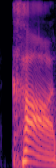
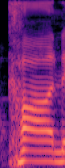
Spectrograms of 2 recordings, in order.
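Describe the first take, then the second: First: The name ends with an open vowel. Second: The name ends with an n sound. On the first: The speaker calls it right. "Ka, not Khan" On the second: The speaker calls it wrong. "my bad"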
